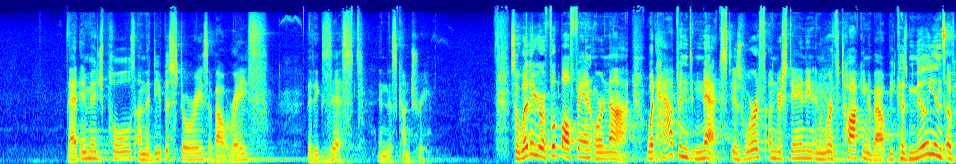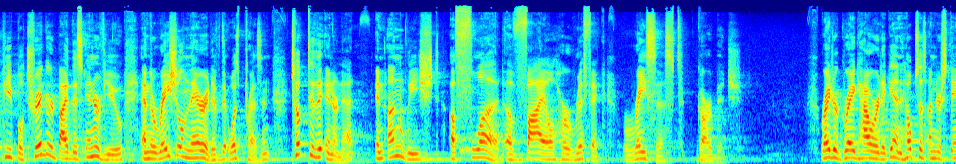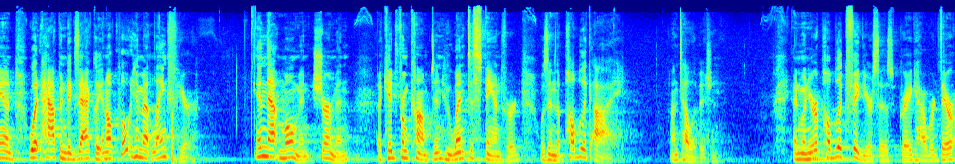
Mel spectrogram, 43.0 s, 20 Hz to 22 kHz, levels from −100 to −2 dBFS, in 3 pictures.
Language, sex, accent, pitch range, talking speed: English, male, American, 130-175 Hz, 150 wpm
